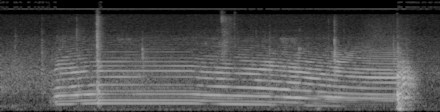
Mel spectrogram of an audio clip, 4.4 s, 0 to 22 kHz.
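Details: 2016 McLaren 650S, crashed and rebuilt, retractable hardtop tested after repair: steady motor whine about three seconds, slight pitch sag under load, then firm thunk as roof locks; normal roof cycle.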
